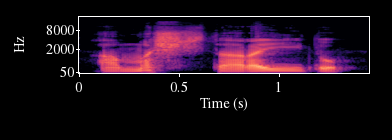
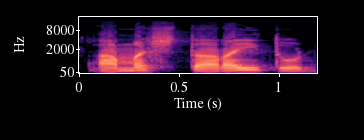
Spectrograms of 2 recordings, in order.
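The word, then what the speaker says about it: أما اشتريت: When there is letter in front of it, we don't pronounce the sound. So now how do we say this? Amashtaraitu.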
